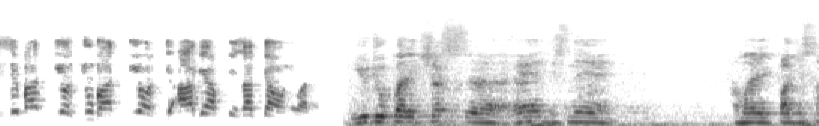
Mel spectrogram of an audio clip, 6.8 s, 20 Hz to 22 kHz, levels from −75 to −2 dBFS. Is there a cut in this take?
yes; 1 cut; at 2.8 s

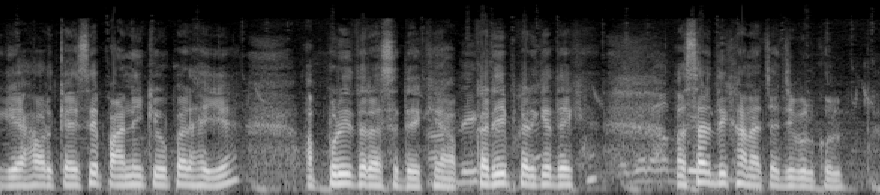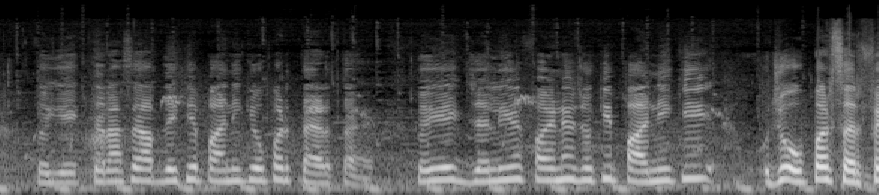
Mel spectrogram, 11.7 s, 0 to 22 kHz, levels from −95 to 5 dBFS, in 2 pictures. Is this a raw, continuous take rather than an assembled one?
yes; 0 cuts

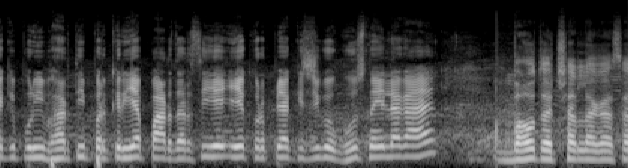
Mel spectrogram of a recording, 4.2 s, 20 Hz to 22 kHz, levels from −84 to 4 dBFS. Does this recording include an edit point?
yes; 1 cut; at 3.3 s

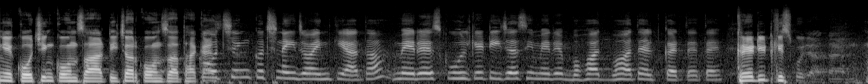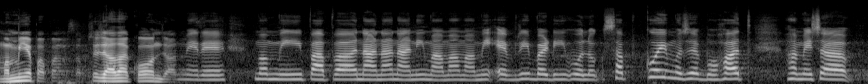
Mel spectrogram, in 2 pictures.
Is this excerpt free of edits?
no; 3 cuts; at 2.0 s, 7.3 s, 10.6 s

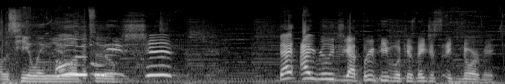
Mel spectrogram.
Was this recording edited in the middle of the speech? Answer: no; 0 cuts

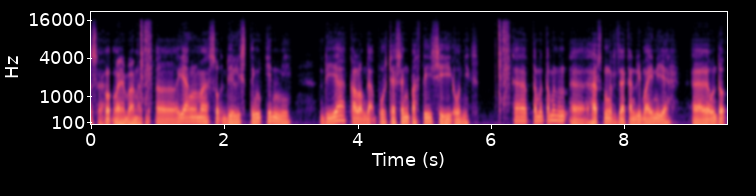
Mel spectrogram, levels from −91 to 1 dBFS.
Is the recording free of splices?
no; 2 cuts; at 0.9 s, 6.3 s

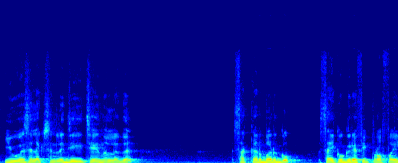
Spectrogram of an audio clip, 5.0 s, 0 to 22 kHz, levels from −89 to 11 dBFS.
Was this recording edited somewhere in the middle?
no; 0 cuts

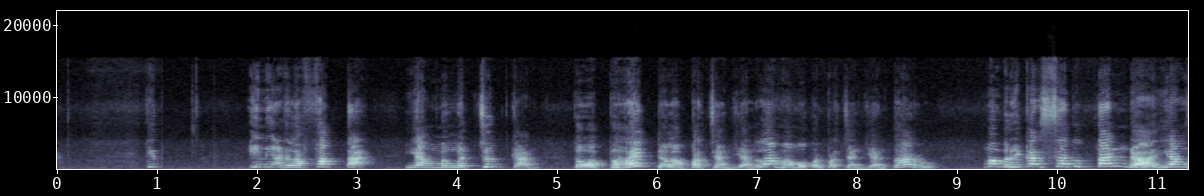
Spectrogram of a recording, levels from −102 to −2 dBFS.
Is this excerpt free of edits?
no; 1 cut; at 1.0 s

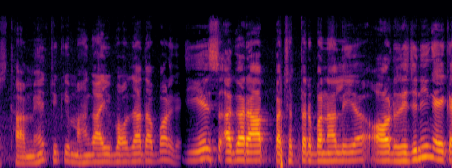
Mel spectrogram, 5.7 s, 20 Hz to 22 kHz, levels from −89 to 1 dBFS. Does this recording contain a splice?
yes; 1 cut; at 2.4 s

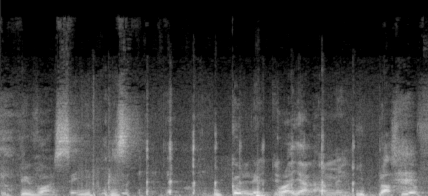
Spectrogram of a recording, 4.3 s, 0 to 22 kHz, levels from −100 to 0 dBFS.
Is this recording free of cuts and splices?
yes; 0 cuts

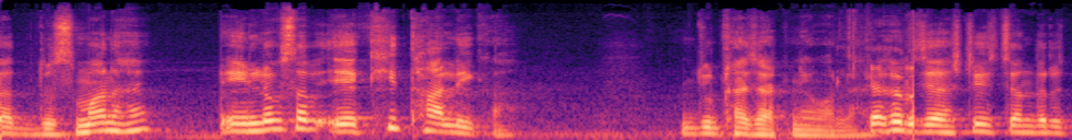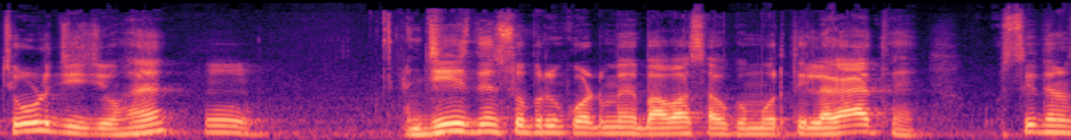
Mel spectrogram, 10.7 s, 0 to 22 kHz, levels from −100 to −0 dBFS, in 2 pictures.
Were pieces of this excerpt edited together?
yes; 2 cuts; at 1.1 s, 4.6 s

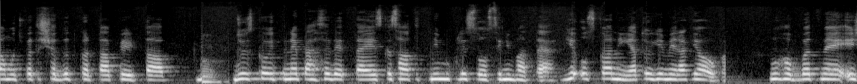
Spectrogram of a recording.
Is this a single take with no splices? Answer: no; 2 cuts; at 2.0 s, 7.2 s

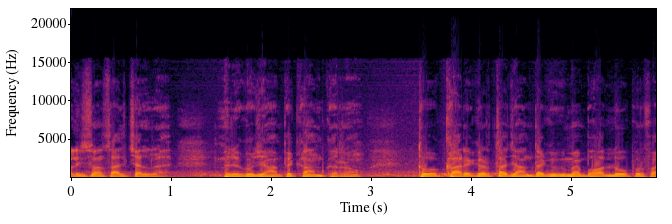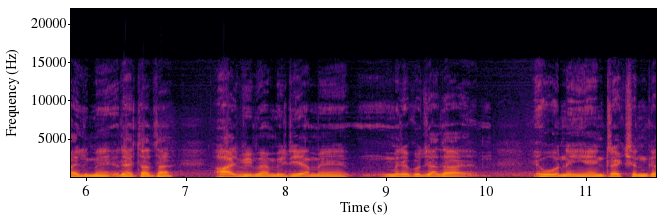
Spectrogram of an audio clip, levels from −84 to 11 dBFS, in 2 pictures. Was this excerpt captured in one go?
yes; 0 cuts

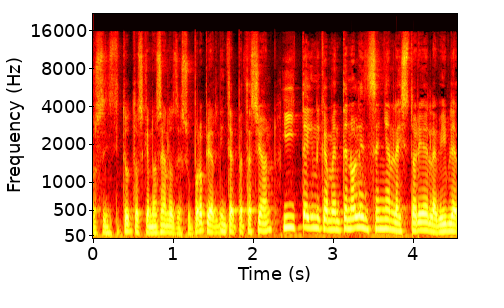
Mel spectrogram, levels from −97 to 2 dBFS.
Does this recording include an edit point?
yes; 1 cut; at 2.0 s

